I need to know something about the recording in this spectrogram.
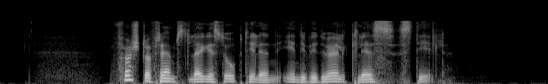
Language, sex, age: Norwegian, male, 55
